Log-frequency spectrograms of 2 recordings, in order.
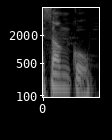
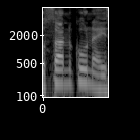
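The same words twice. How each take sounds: First: शंकु said correctly as shankoo, soft and low; correct pronunciation. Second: शंकु said the wrong way, the way a student might say it; wrong pronunciation. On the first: Teacher correcting the class on शंकु, softly. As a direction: give the right शंकु quietly. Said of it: "शंकु नहीं, शंकु". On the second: Teacher showing students a wrong शंकु. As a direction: say शंकु wrong on purpose, then reject it. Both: Shown as a demonstration.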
